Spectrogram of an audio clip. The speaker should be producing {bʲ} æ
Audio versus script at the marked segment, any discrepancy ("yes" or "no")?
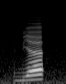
no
